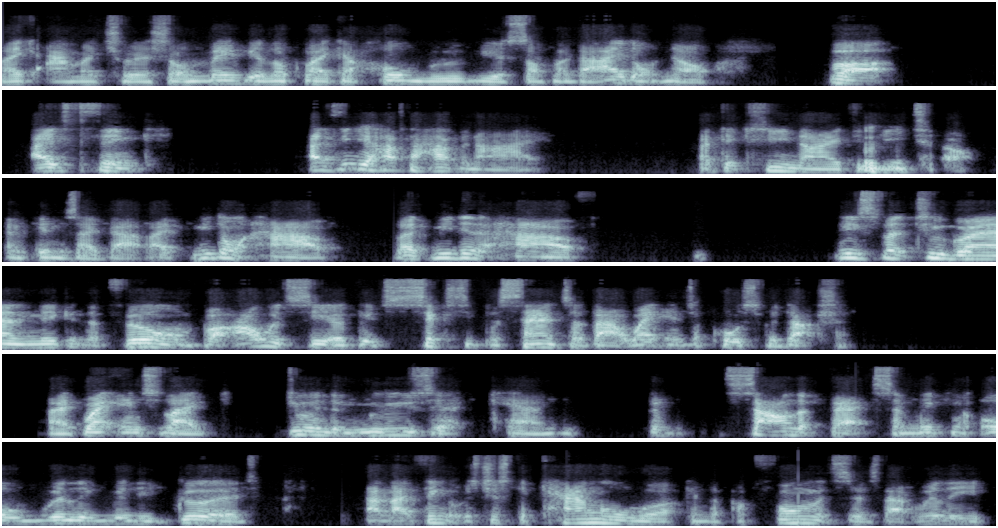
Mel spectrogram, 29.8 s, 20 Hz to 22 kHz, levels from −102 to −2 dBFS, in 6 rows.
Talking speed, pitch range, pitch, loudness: 195 wpm, 100-130 Hz, 115 Hz, -22 LUFS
